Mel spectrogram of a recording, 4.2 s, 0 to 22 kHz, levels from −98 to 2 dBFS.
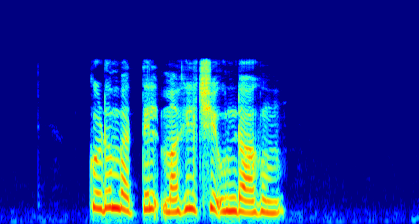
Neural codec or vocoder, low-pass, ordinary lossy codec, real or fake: none; 7.2 kHz; none; real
